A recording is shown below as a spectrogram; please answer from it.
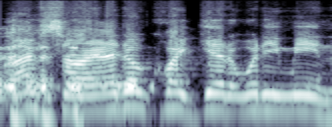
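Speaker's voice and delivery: mock confusion. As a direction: play baffled, loudly asking for an explanation. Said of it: "And then you'd be like".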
